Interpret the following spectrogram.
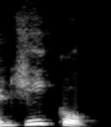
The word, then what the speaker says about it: Jekyll: Jekyll and Mr. Hyde, or Dr. Jekyll and Mr. Hyde, because that is the way Robert Louis Stevenson wanted it pronounced, believe it or not.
